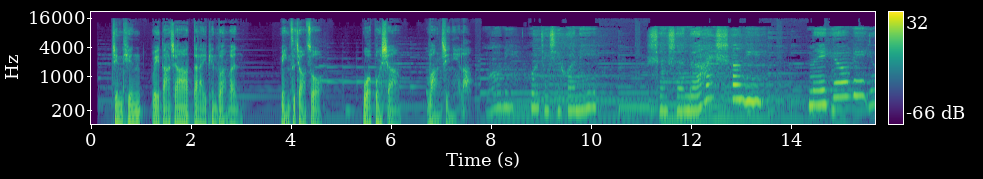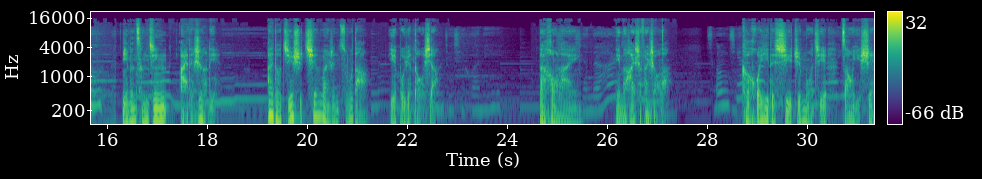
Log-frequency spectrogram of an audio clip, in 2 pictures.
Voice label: 男 电台节目 细腻温暖; 《我不想忘记你》

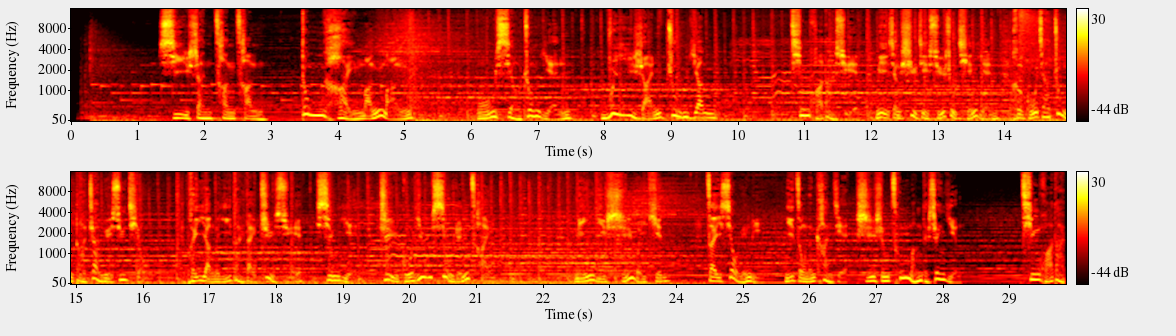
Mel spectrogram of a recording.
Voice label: 男 学校宣传片 高校汇报; 高端品质; 成熟厚重; 寻味清华

